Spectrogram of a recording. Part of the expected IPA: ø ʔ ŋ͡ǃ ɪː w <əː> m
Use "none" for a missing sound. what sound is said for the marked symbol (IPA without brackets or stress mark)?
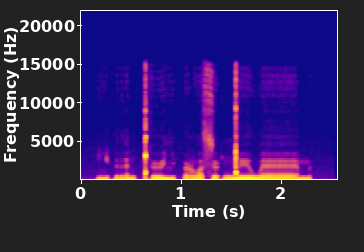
ɛː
